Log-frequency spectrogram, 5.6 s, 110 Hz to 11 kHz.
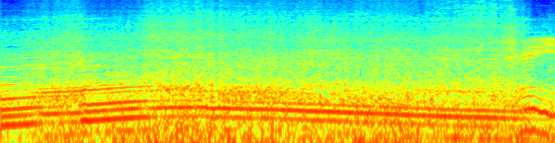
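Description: A 2017 Aprilia Tuono motorcycle on the road, its engine note droning and gliding slowly in pitch as it pulls along, steady and close with heavy wind rush underneath.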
